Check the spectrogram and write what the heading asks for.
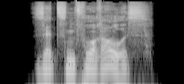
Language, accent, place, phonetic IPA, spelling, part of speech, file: German, Germany, Berlin, [ˌzɛt͡sn̩ foˈʁaʊ̯s], setzen voraus, verb, De-setzen voraus.ogg
- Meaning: inflection of voraussetzen: 1. first/third-person plural present 2. first/third-person plural subjunctive I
